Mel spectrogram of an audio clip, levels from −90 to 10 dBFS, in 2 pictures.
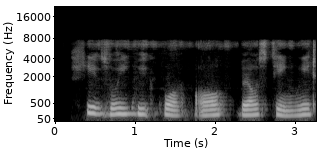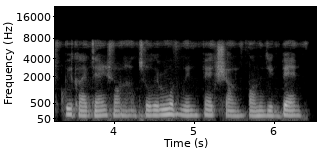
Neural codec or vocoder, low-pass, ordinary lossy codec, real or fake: codec, 16 kHz, 1 kbps, FunCodec, trained on LibriTTS, 50 frames a second; none; none; fake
